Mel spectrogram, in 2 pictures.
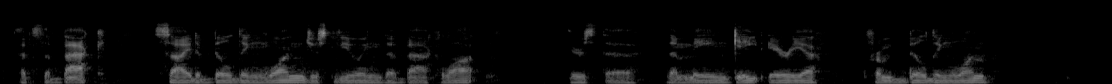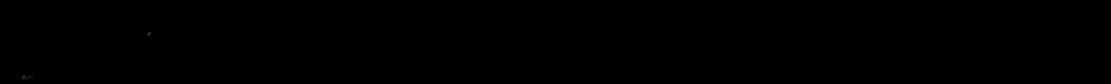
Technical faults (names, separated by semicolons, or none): none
